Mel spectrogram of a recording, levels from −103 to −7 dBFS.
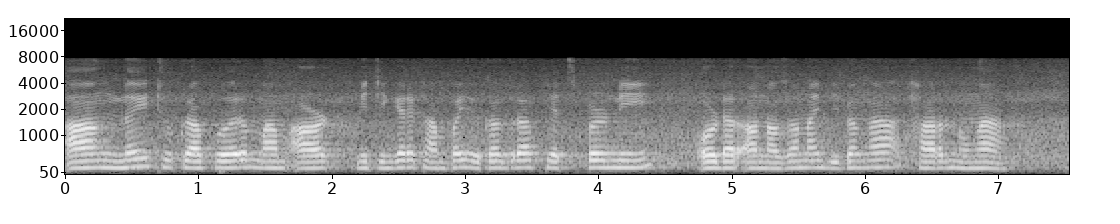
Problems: constant background noise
